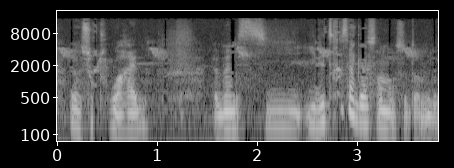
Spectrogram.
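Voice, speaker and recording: Soft-spoken and showing vocal fry, a woman talks at a fairly quick pace. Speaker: book vlogger. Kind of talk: casual vlog chat.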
